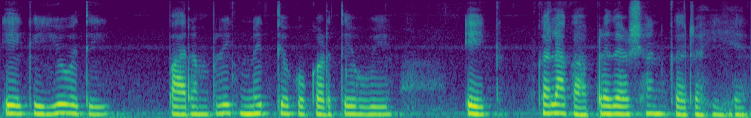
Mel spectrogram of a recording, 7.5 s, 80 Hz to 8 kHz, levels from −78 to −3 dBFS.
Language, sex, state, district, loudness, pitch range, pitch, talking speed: Hindi, female, Chhattisgarh, Raipur, -17 LUFS, 180-195 Hz, 185 Hz, 110 wpm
